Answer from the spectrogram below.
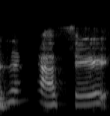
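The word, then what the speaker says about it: Zencastr: Am I even saying that right? Zencaster? – Yeah, Zencaster. Yeah, you're saying it right.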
